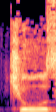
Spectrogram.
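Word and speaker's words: Chew: Chu, por si no lo escucharon la otra vez, es una historia de Tony Chu Chu se escribe Cheu, como masticar,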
